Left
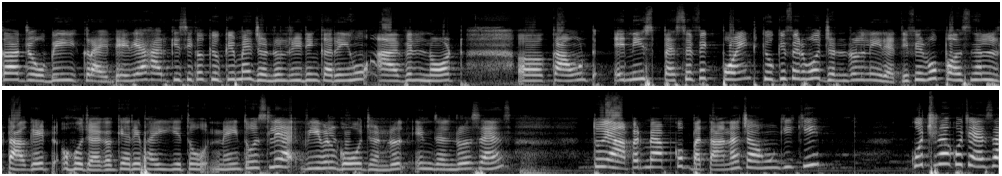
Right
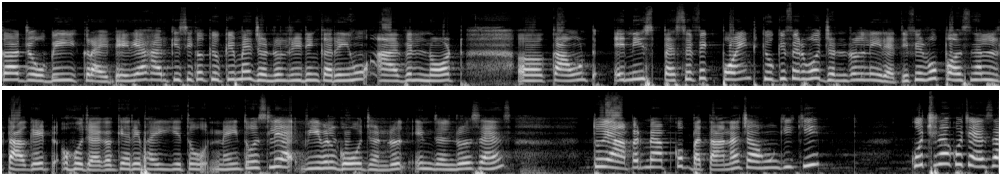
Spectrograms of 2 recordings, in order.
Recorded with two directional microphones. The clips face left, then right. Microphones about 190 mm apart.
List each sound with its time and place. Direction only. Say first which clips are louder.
0.0 s a woman's voice: right 4 dB; 35° right (ahead or behind)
